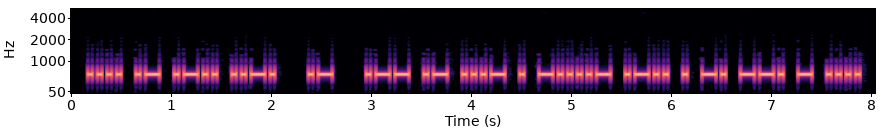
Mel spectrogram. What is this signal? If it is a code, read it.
Morse code, heard as a keyed tone, about 25 wpm, 600 Hz. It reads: HALF A WAVE-LENGTH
